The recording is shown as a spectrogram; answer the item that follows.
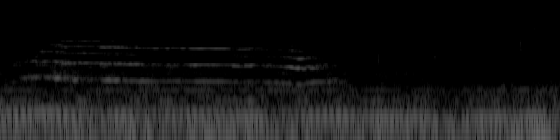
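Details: Female domestic cat meowing in the middle of the night because she wants to go outside: one long drawn-out harmonic meow lasting under two seconds, falling slightly at the end, over a steady low indoor hum.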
